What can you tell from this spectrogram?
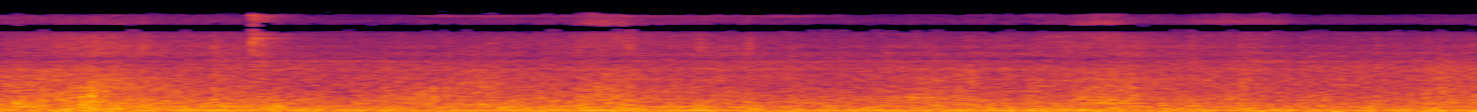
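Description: GO Transit bilevel passenger coaches rolling past on the rails: a steady rumble of wheels on track with a low, even hum underneath, and a single brief click about a second in.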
